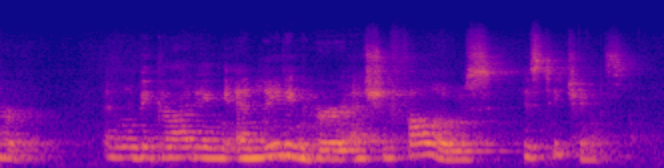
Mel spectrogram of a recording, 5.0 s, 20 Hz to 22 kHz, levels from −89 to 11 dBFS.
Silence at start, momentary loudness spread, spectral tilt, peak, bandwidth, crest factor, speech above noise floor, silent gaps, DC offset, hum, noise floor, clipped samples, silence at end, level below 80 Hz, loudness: 0 s; 16 LU; -5.5 dB/octave; -12 dBFS; 12 kHz; 16 dB; 25 dB; none; under 0.1%; none; -53 dBFS; under 0.1%; 0.25 s; -70 dBFS; -28 LUFS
